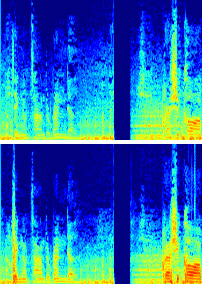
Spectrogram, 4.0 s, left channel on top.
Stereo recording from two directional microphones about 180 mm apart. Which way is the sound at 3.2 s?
30° right (ahead or behind).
